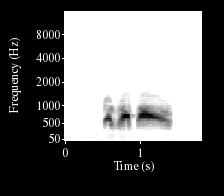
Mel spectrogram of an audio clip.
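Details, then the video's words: Spotted dove in the 'hạp bổi' voice style, used to spur males to call quickly: a single clean phrase of two short rounded notes followed by a longer, steady, slightly hoarse coo, about one second in all, in silence. "Tiếng Cu Gáy Giọng Hạp BổI - THÚC Kích Bổi Nhanh Nổi"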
